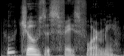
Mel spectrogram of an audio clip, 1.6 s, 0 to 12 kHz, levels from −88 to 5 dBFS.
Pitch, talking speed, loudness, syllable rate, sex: 105 Hz, 230 wpm, -21 LUFS, 5.0 syllables/s, male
